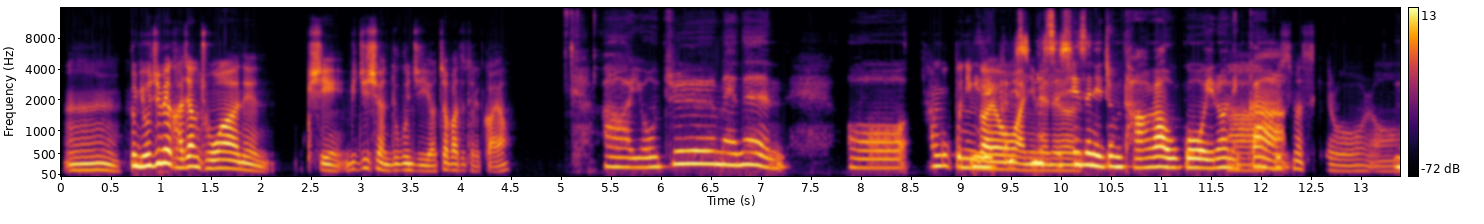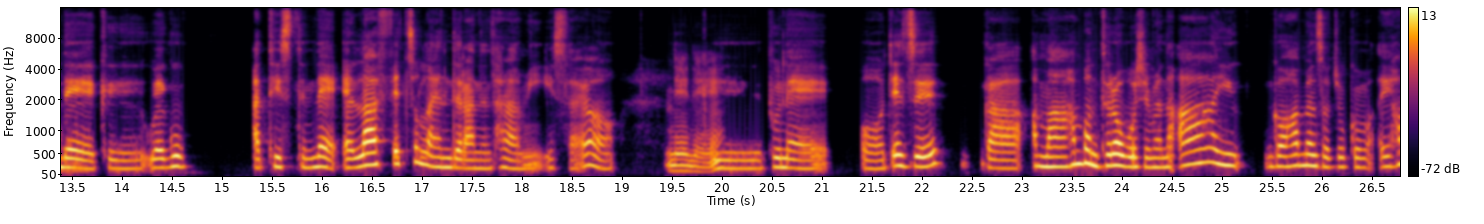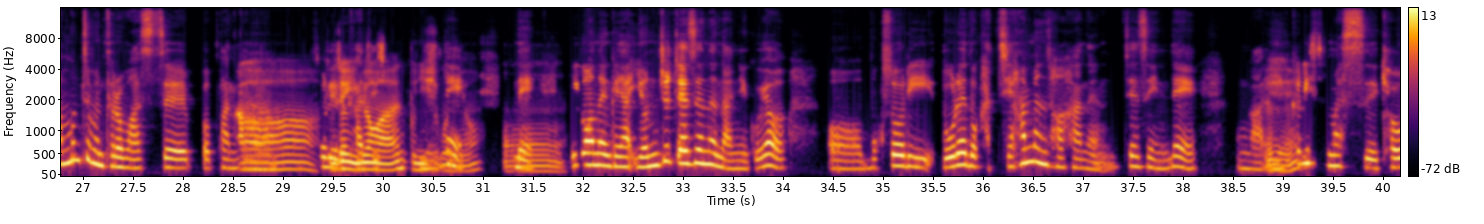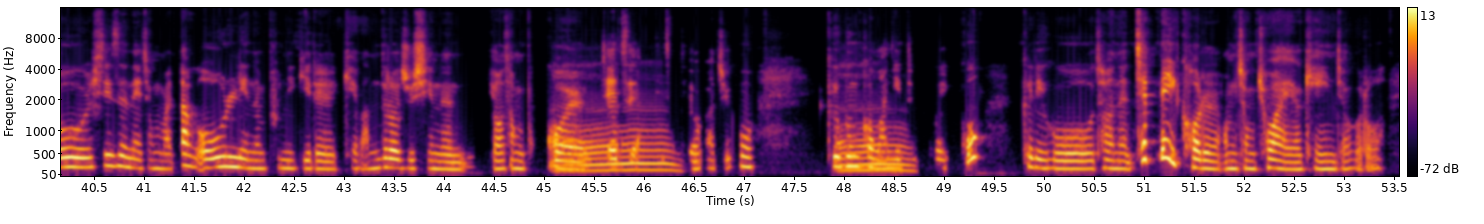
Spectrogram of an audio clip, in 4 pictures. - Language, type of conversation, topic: Korean, podcast, 어릴 때 좋아하던 음악이 지금과 어떻게 달라졌어요?
- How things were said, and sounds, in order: put-on voice: "Ella Fitzgerald라는"; other background noise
